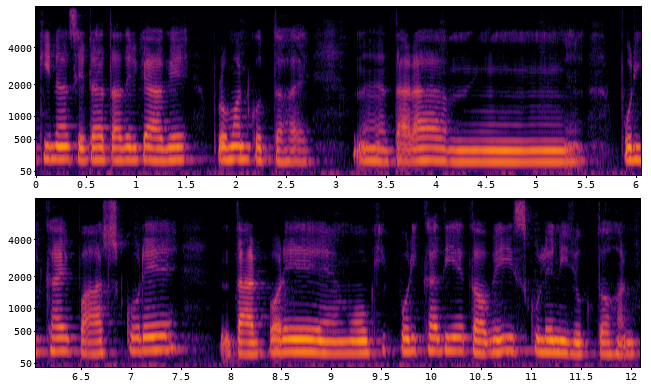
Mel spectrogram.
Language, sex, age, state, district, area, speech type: Bengali, female, 60+, West Bengal, South 24 Parganas, rural, spontaneous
